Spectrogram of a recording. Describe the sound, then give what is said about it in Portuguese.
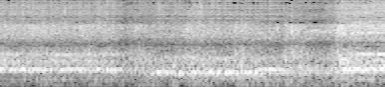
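A large crowd of Vasco football fans roars and chants continuously, a dense, steady wall of massed voices that swells slightly louder toward the end, with no single voice standing out. “torcida do Vasco fazendo festa.”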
